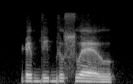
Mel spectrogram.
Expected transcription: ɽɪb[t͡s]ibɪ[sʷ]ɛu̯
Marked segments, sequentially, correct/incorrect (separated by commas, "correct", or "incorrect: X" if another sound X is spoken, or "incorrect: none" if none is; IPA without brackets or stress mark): incorrect: ɾ, correct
